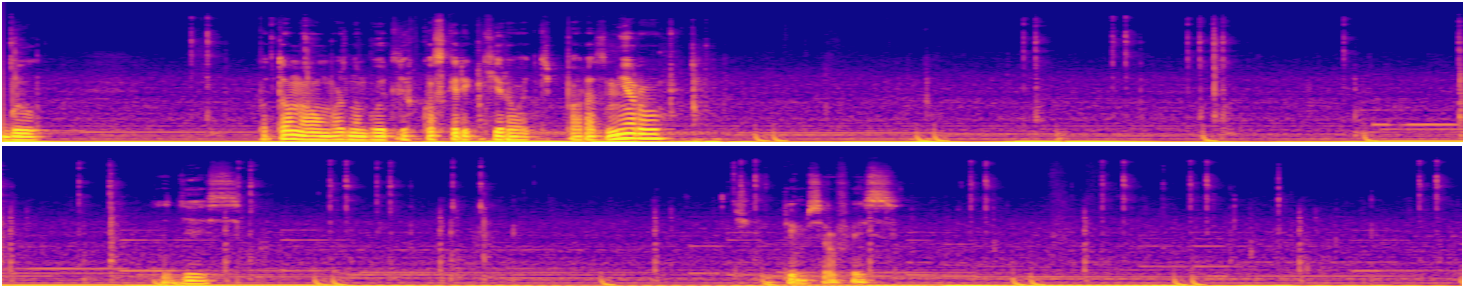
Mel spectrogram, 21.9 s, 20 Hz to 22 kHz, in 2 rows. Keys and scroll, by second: 3.3-5.2 typing, 6.7 b, 17.9 Escape.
